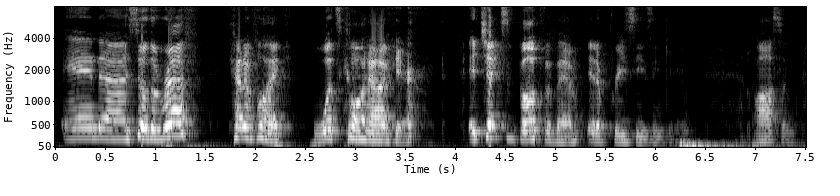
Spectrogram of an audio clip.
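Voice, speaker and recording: A man's voice: high-pitched, measured pace, sharp tone. A man co-hosting a casual show, animatedly recounting sports stories with frequent laughs and asides. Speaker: podcast co-host. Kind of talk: casual storytelling chat.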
